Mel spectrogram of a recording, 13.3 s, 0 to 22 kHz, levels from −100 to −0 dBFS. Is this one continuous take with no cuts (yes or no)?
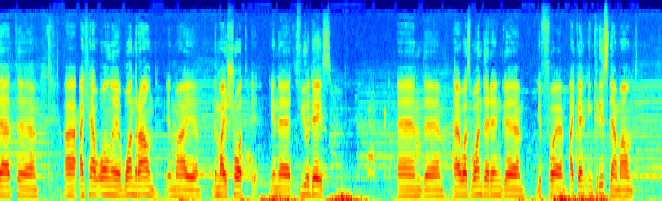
yes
